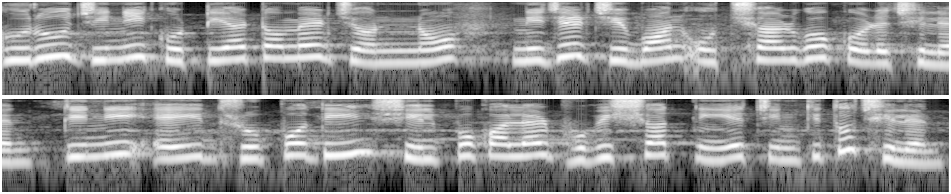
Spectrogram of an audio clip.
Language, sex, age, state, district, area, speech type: Bengali, female, 30-45, West Bengal, Paschim Bardhaman, urban, read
